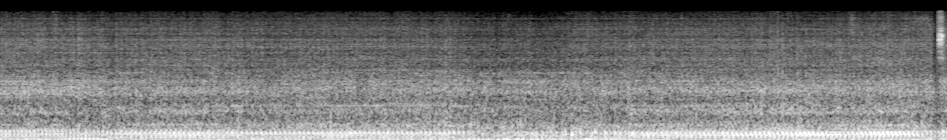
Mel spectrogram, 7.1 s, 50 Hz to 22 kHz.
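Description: A Harley-Davidson Pan America 1250 motorcycle rides at an easy pace along a gravel road, its engine rumbling steadily with low road and wind noise throughout, with no talk heard.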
